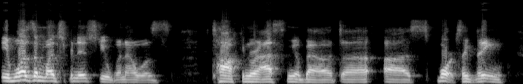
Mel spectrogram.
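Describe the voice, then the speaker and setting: Lively intonation in a man's voice of medium pitch. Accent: Newfoundland. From Newfoundland, Canada (St. John's). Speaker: sportswriter. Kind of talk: conference talk. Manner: halting, many fillers and repetitions.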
